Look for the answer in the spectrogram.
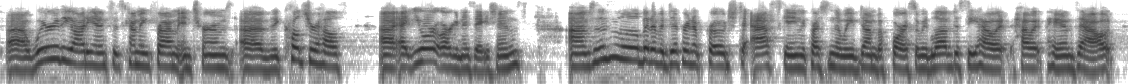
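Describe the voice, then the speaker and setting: Woman hosting an online panel, midrange voice, kinda muffled web call audio. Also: mid-range voice. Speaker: panel host and moderator. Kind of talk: webinar moderating, semi-scripted presentation.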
